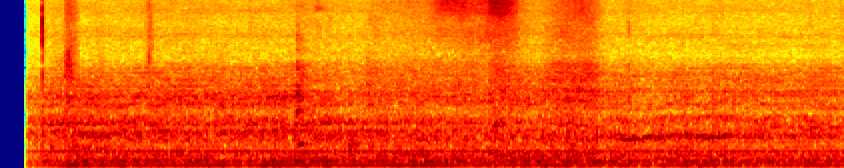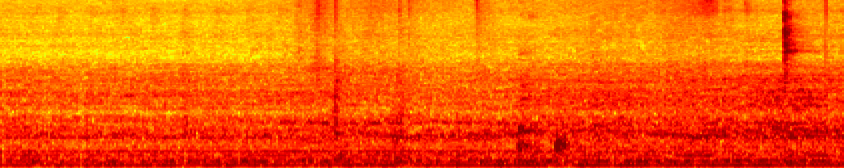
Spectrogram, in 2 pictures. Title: Viessmann internal unit makes weird noise while heating up the water for the boiler.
